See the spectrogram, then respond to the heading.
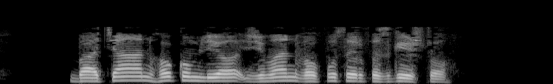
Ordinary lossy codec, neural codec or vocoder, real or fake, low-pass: MP3, 24 kbps; none; real; 7.2 kHz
